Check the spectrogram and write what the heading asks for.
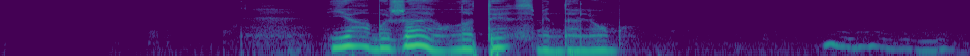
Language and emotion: Russian, sad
